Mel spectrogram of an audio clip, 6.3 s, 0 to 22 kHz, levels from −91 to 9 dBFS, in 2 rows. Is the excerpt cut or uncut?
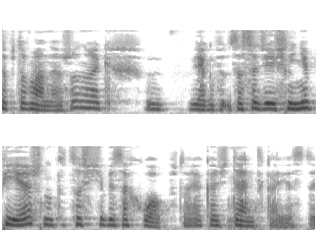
uncut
